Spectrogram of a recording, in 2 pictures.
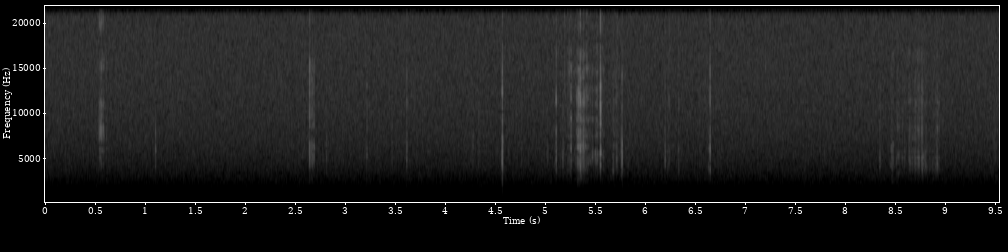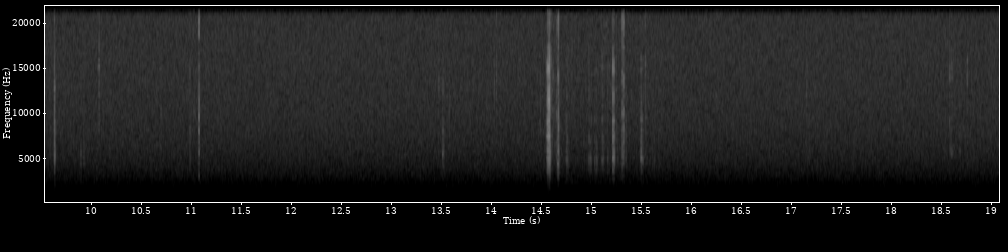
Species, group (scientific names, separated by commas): Synephippius obvius, Orthoptera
